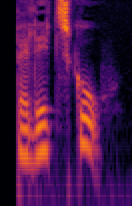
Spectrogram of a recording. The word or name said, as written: balletsko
